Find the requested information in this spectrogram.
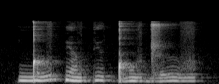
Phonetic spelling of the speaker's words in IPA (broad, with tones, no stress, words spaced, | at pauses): ŋ͡ǃɯ˩˥v pʲã˧˩vpʲɯ˥˩ɡ͡ǃõ˩˧˩v ɖ͡ʐɯ˩˧˩v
